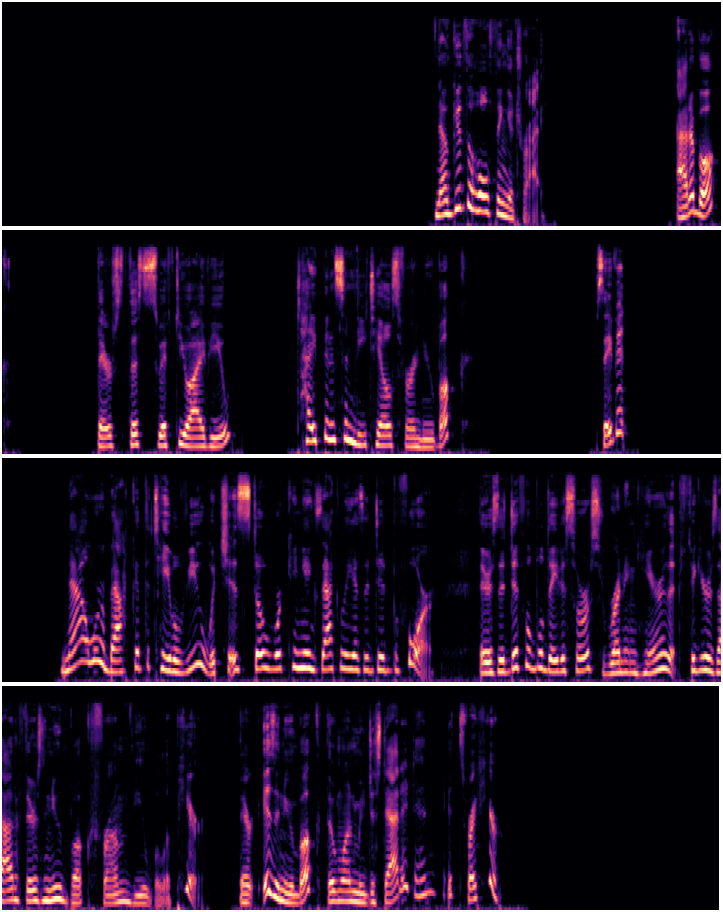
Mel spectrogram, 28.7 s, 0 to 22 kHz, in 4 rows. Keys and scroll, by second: 4.3 super+r.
